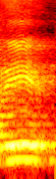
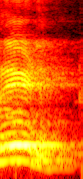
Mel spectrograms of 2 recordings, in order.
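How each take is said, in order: First: The vowel is long, like 'reed'. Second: The vowel is short, like 'red'. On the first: "बोल रहा हूं रीड" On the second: "बोल रहा हूं रेड"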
